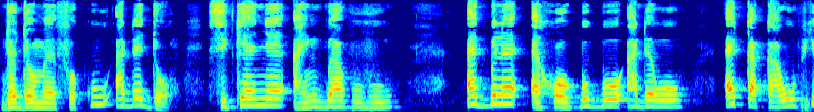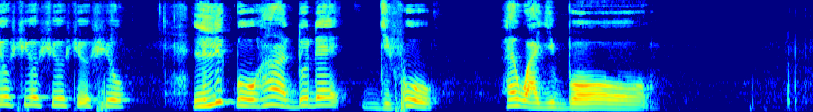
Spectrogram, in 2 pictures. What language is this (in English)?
Ewe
